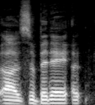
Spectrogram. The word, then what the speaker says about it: Zubaydah: I mean, well, first off, what is the status of your client, Abu Zubaydah? I can't pronounce his name.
